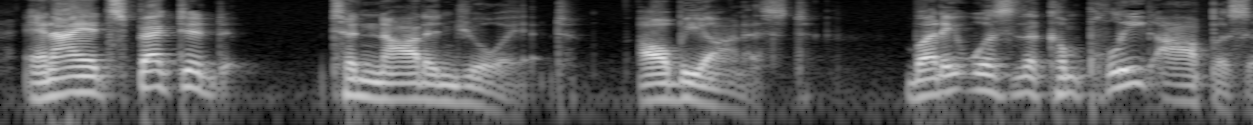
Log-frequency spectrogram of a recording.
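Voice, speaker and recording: Someone with a Southern US accent speaks at a moderate pace on a very clean recording with a silent background. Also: man. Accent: Southern American. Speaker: stand-up comedian. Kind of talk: casual talk to camera, comedic monologue. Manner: laid-back, humorous, conversational.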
